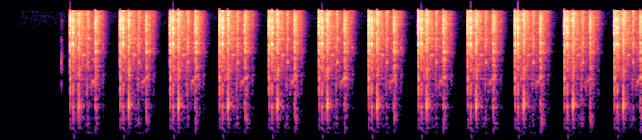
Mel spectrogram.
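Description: Camera shutter firing over and over at about two frames a second, each release a short mechanical rattle of clicks, starting a little under a second in.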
